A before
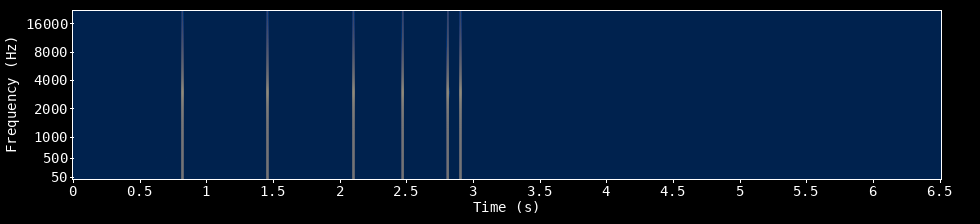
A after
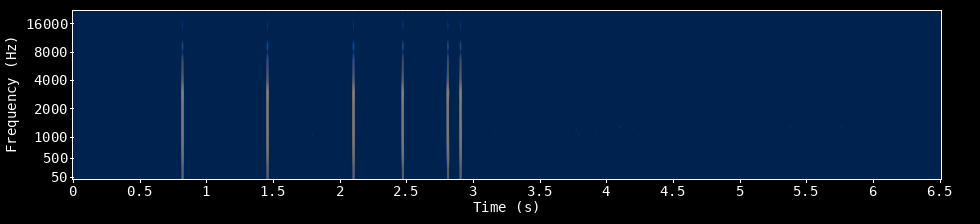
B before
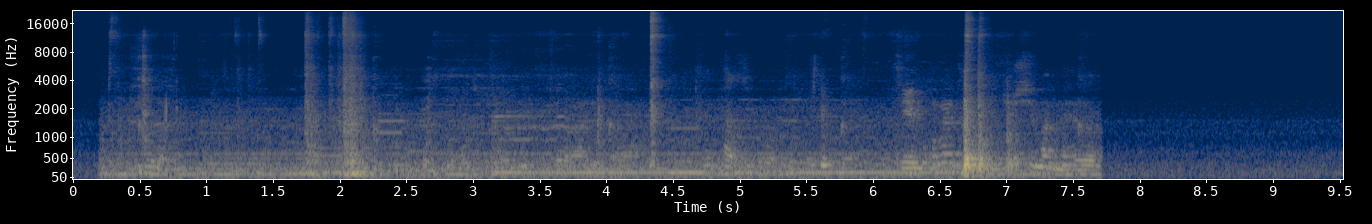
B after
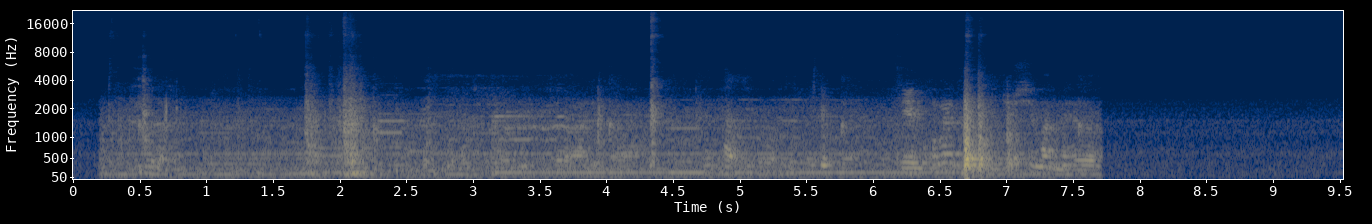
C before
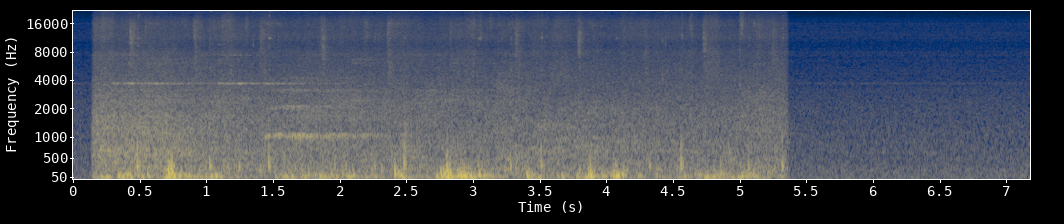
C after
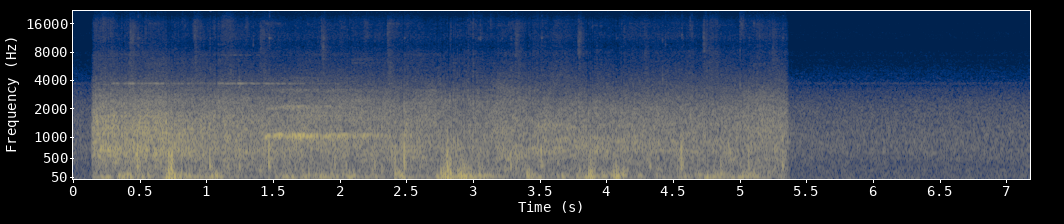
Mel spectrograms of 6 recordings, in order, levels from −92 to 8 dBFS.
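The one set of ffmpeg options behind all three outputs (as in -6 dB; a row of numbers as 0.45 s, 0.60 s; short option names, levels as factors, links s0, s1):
-filter_complex "[0:a]aeval=exprs='clip(val(0),-1,0.0944)':c=same,acrossover=split=570 2400:gain=0.2 1 0.0794[s0][s1][s2];[s0][s1][s2]amix=inputs=3:normalize=0,volume=2.24"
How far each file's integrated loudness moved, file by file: -4.5 LU, -2.5 LU, -3.0 LU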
